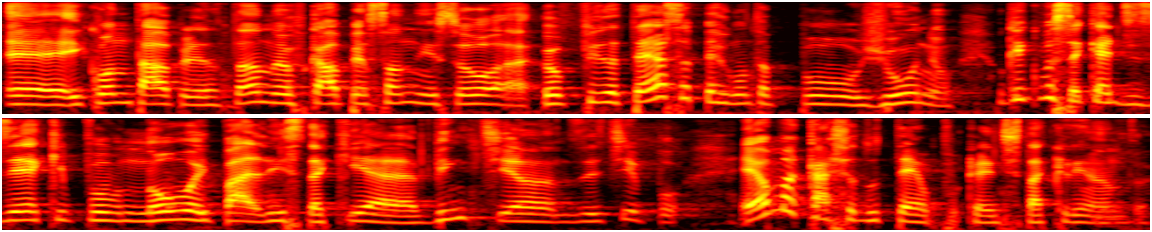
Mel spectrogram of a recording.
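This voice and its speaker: Moving at a fairly quick pace, a man speaks in a high pitch with ordinary pitch variation. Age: young. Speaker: podcast host interviewed as guest. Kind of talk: casual interview. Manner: fast.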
